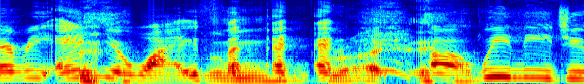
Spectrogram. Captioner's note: laughs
